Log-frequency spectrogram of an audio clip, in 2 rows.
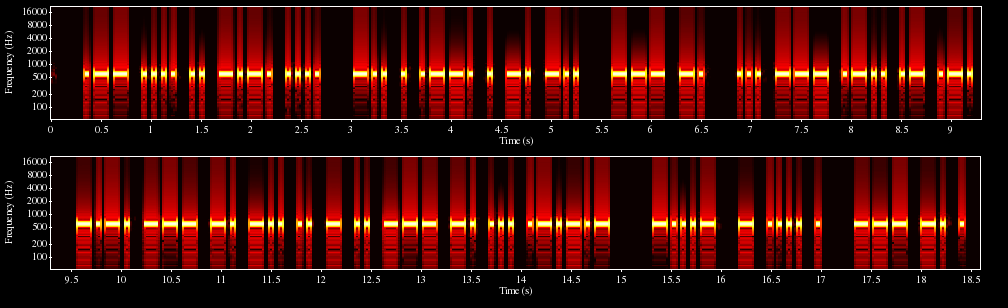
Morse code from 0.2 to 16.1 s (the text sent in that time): WHICH DEPEND ON SOLAR CONDITIONS. <BT>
